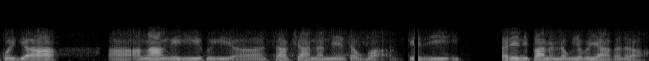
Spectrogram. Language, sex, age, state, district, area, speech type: Manipuri, female, 60+, Manipur, Imphal West, urban, conversation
